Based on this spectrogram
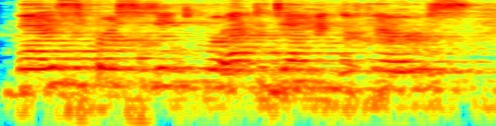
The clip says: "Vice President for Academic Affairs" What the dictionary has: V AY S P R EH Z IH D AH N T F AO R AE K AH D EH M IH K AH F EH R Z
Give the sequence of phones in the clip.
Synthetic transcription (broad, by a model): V AY S P R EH S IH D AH N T F AO R AE K AH D EH M IH K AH F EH R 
